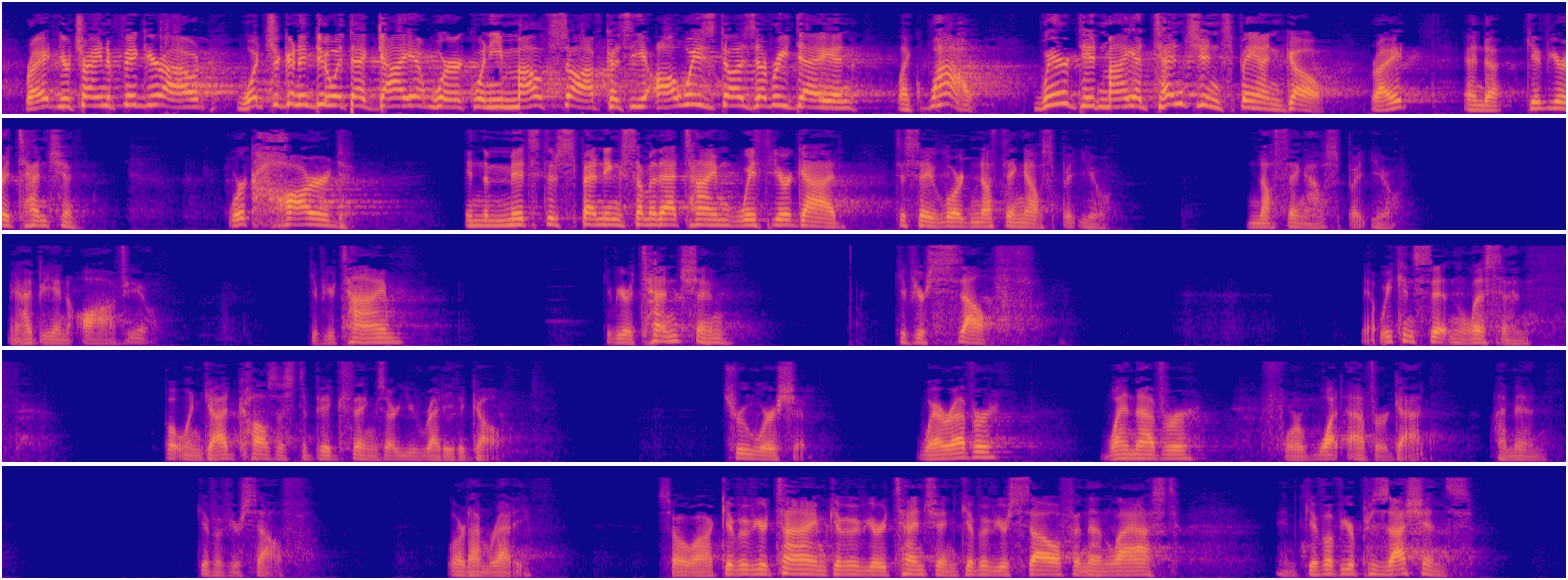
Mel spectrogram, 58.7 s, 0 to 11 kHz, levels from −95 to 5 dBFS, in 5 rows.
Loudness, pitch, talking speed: -24 LUFS, 155 Hz, 140 wpm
